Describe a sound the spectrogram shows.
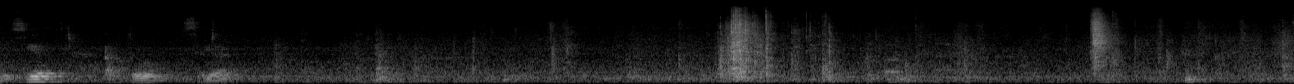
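A man speaks slowly and calmly, some distance away in an echoing room.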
